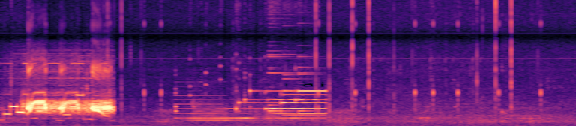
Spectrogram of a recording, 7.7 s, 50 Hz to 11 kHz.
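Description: A Vodafone ringtone plays on a Siemens C6V mobile phone, a bright electronic melody of repeated tones, loud at first and then softer, with a second short tune following. Faint clicks scatter through the rest.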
